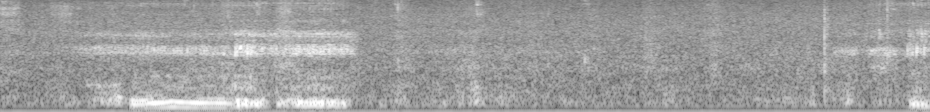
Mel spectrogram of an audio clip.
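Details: Sleeping Basset Hound snoring indoors during a puppy slumber party; one long, low, rumbling snore with a buzzy overtone lasts about a second, followed by quiet breathing and faint room noise.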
